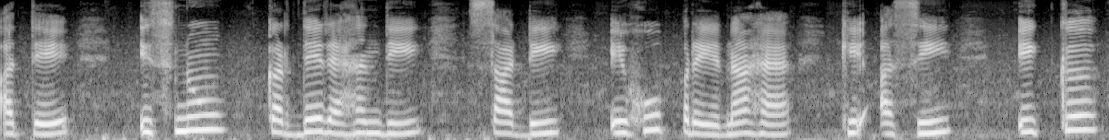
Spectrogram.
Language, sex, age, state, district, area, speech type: Punjabi, female, 18-30, Punjab, Gurdaspur, urban, spontaneous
